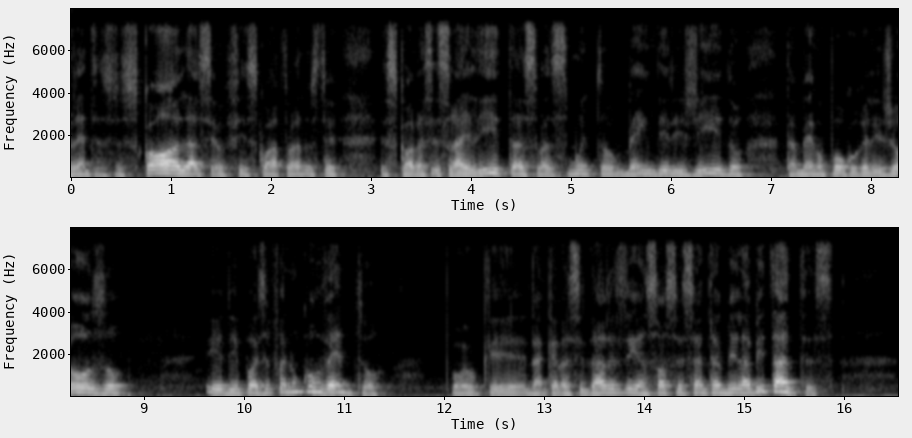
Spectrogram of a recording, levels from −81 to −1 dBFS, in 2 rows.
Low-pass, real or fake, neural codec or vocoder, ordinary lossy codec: 7.2 kHz; real; none; none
